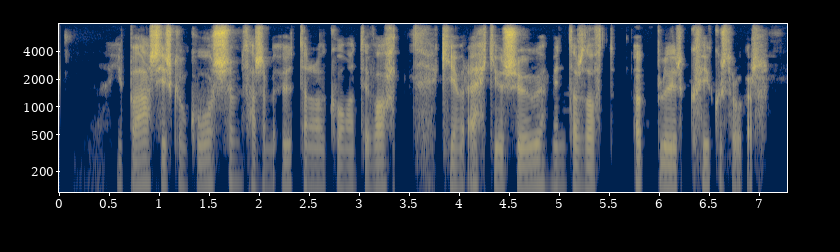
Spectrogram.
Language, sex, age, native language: Icelandic, male, 20-29, Icelandic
